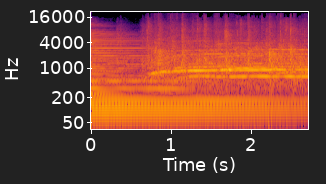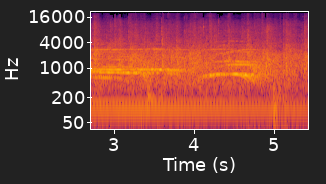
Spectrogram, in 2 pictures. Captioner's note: guitar strumming; audience cheering and clapping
